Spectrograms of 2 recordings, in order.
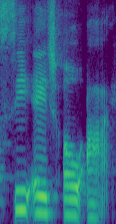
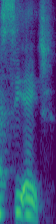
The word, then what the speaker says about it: Choi: was Jen Ci that we would say Choi because that's what it looks like to us because we're ignorant Americans, but it is really ch because the way it is spelled in Korean should be ch h ae if we were going to Americanize it or romanize it.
